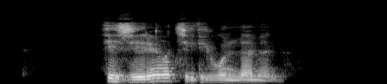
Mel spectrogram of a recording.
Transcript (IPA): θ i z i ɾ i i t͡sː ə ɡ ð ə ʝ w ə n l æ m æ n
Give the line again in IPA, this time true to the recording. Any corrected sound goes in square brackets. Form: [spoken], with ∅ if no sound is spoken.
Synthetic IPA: θ i z i ɾ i [æ] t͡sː ə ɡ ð ə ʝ w ə n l æ m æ n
